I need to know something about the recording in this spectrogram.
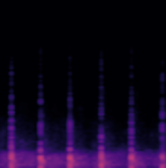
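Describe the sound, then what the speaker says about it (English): Slow, evenly spaced hand claps, six sharp close claps at a steady rhythm with quiet gaps between them, heard at an aviation speaker series honouring a pilot. "a round of applause to you for your service to aviation and to your nation"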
